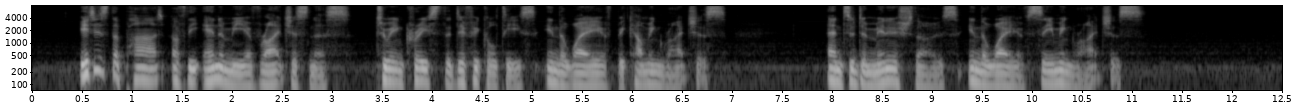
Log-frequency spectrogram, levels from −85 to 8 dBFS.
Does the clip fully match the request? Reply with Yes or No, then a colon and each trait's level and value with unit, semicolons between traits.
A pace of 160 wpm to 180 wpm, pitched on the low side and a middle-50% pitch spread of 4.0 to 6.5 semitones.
No: average, 140 wpm; low, 100 Hz; average, 4.7 semitones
